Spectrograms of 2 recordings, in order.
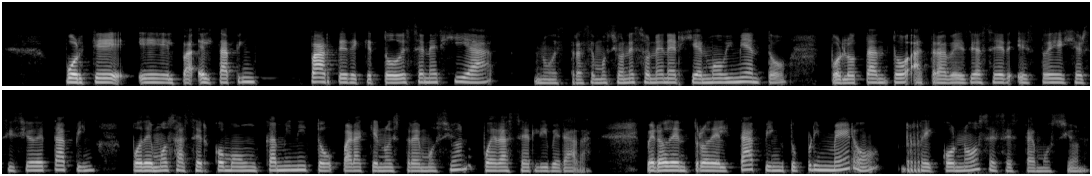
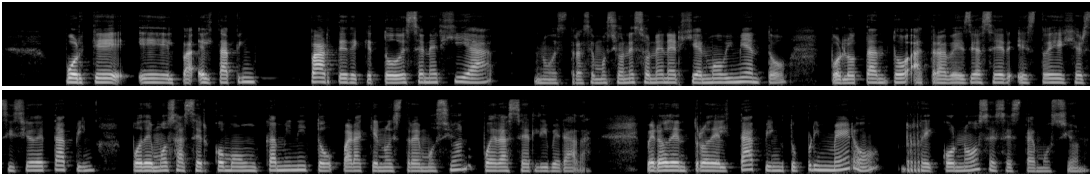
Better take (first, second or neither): second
